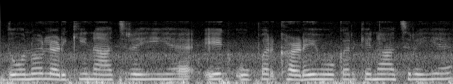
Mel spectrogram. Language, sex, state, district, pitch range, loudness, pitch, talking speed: Hindi, female, Bihar, Vaishali, 225-240 Hz, -15 LUFS, 235 Hz, 170 wpm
